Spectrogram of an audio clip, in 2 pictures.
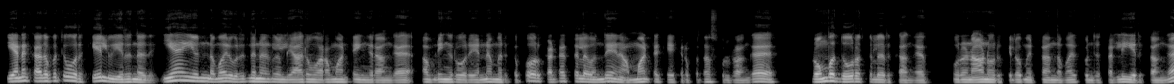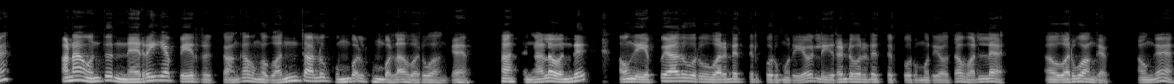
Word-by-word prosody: எனக்கு 160 Hz, +1 st, +2 dB
அத 150 Hz, -, +3 dB
பத்தி 175 Hz, +2 st, -4 dB
ஒரு 150 Hz, -, -1 dB
கேள்வி 155 Hz, -4 st, +2 dB
இருந்தது. 115 Hz, -4 st, 0 dB, 0.2 s
ஏன் 190 Hz, 0 st, +3 dB
இந்த 150 Hz, -3 st, +1 dB
மாரி 145 Hz, +1 st, +2 dB
விருந்தினர்கள் 125 Hz, -3 st, 0 dB
யாரும் 110 Hz, 0 st, -1 dB
வரமாட்டேங்கிறாங்க? 110 Hz, -3 st, -3 dB, 0.3 s
அப்டிங்கிற 115 Hz, 0 st, -1 dB
ஒரு 105 Hz, -, -4 dB
எண்ணம் 115 Hz, +1 st, 0 dB
இருக்கப்போ, 105 Hz, -, -11 dB
ஒரு 145 Hz, -, -5 dB
கட்டத்தில 135 Hz, +2 st, -2 dB
வந்து, 115 Hz, +5 st, 0 dB
எங்க 115 Hz, -5 st, -1 dB
அம்மாட்ட 120 Hz, +1 st, -1 dB
கேக்கிறப்போ 105 Hz, 0 st, -9 dB
தான் 115 Hz, 0 st, -7 dB
சொல்றாங்க, 100 Hz, +2 st, -7 dB, 0.6 s
ரொம்ப 145 Hz, +7 st, +5 dB
தூரத்தில 125 Hz, -3 st, 0 dB
இருக்காங்க. 95 Hz, -2 st, -6 dB, 0.4 s
ஒரு 110 Hz, -, -1 dB
400 110 Hz, -1 st, +2 dB
கிலோமீட்டர், 110 Hz, 0 st, -4 dB
அந்த 100 Hz, -1 st, -3 dB
மாரி 105 Hz, +1 st, -3 dB
கொஞ்சம் 100 Hz, -2 st, -8 dB
தள்ளி 115 Hz, +4 st, -2 dB
இருக்காங்க. 100 Hz, 0 st, -5 dB, 0.7 s
ஆனா 200 Hz, -, +8 dB
வந்து, 150 Hz, +6 st, +1 dB, 0.2 s
நெறைய 165 Hz, +11 st, +5 dB, 0.2 s
பேர் 135 Hz, -2 st, +3 dB
இருக்காங்க. 105 Hz, 0 st, -4 dB
அவுங்க 115 Hz, -8 st, 0 dB
வந்தாலும், 160 Hz, -, +2 dB
கும்பல் 130 Hz, +3 st, +1 dB
கும்பலா 115 Hz, -2 st, +2 dB
வருவாங்க. 100 Hz, -1 st, -3 dB, 0.5 s
அதனால 120 Hz, 0 st, +1 dB
வந்து, 135 Hz, +9 st, +4 dB, 0.4 s
அவுங்க 130 Hz, +3 st, +4 dB
எப்பயாவது 150 Hz, +7 st, +4 dB
1 130 Hz, -, -3 dB
வருடத்திற்கு 120 Hz, 0 st, 0 dB
1 105 Hz, -, -4 dB
முறையோ, 105 Hz, -1 st, -2 dB
இல்ல 130 Hz, -4 st, -1 dB
2 120 Hz, +3 st, +1 dB
வருடத்திற்கு 115 Hz, -2 st, -3 dB
1 105 Hz, -, -8 dB
முறையோ 100 Hz, -1 st, -4 dB
தான் 135 Hz, -2 st, 0 dB
வல்ல, 130 Hz, +6 st, 0 dB, 0.6 s
அ -, -, -1 dB, 0.2 s
வருவாங்க 125 Hz, -3 st, +2 dB, 0.4 s
அவுங்க. 105 Hz, +6 st, -1 dB
115 Hz, 160 wpm, -24 LUFS, 105-135 Hz, 0.7 s, ஆனா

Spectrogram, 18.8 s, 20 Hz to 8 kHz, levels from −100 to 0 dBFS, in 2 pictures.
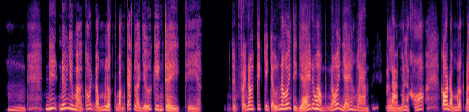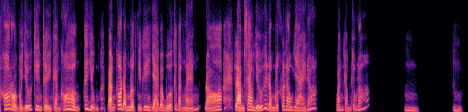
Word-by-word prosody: Ừm. 185 Hz, -6 st, -9 dB, 0.4 s
Ní 305 Hz, +4 st, +3 dB
nếu 290 Hz, +3 st, +3 dB
như 300 Hz, -4 st, +2 dB
mà 195 Hz, -9 st, +2 dB
có 280 Hz, +3 st, -1 dB
động 205 Hz, -, -2 dB
lực 200 Hz, -5 st, +4 dB
bằng 160 Hz, -1 st, 0 dB
cách 280 Hz, -, 0 dB
là 230 Hz, -, 0 dB
giữ 160 Hz, +7 st, +1 dB
kiên 235 Hz, -5 st, 0 dB
trì 155 Hz, -8 st, +2 dB
thì, 150 Hz, -3 st, -4 dB
ờ, 150 Hz, -, -8 dB, 0.6 s
đ -, -, -6 dB
phải -, -, -1 dB
nói 260 Hz, +2 st, +3 dB
cái 285 Hz, -, -3 dB
cái 230 Hz, -4 st, -2 dB
chữ -, -, +2 dB
nói 295 Hz, +4 st, +5 dB
thì 195 Hz, -, -1 dB
dễ, 165 Hz, -, +5 dB
đúng 295 Hz, -1 st, +2 dB
hông? 260 Hz, -, +7 dB
Nói 305 Hz, +9 st, +3 dB
dễ 250 Hz, -, +2 dB
hơn 230 Hz, -4 st, -5 dB
làm, 160 Hz, -4 st, -3 dB, 0.4 s
mà 155 Hz, -, -7 dB
làm 160 Hz, -2 st, +2 dB
mới 200 Hz, -, -4 dB
là -, -, -4 dB
khó, 250 Hz, +3 st, 0 dB, 0.3 s
có 285 Hz, 0 st, +10 dB
động 185 Hz, -7 st, 0 dB
lực 190 Hz, -2 st, 0 dB
đã -, -, +2 dB
khó 265 Hz, +2 st, 0 dB
rồi 195 Hz, -8 st, +2 dB
mà 155 Hz, 0 st, -6 dB
giữ 155 Hz, +10 st, -1 dB
kiên 220 Hz, -5 st, -3 dB
trì 160 Hz, -6 st, -3 dB
càng 150 Hz, +1 st, -7 dB
khó 225 Hz, -, -2 dB
hơn, 225 Hz, -7 st, 0 dB
thí 285 Hz, -, 0 dB
dụ 190 Hz, -8 st, -2 dB, 0.2 s
bạn 170 Hz, -, +4 dB
có 280 Hz, +7 st, +3 dB
động 190 Hz, -, -1 dB
lực 175 Hz, -3 st, 0 dB
nhiều -, -, -6 dB
khi 205 Hz, -2 st, -3 dB
vài 155 Hz, -4 st, -1 dB
ba 185 Hz, -, -2 dB
bữa 160 Hz, +1 st, -2 dB
cái 260 Hz, -, -10 dB
bạn 170 Hz, -5 st, -7 dB
nản. 150 Hz, -, -6 dB
Đó, 175 Hz, +9 st, 0 dB, 0.2 s
làm 170 Hz, -1 st, +6 dB
sao 215 Hz, +5 st, +1 dB
giữ 165 Hz, -3 st, +1 dB
cái 310 Hz, -, -4 dB
động 170 Hz, -, -2 dB
lực 170 Hz, -, -5 dB
đó 225 Hz, -, -3 dB
lâu 200 Hz, -3 st, -4 dB
dài 160 Hz, -4 st, -5 dB
đó, 285 Hz, +10 st, -7 dB, 0.4 s
quan 195 Hz, +2 st, -7 dB
trọng 160 Hz, -4 st, -10 dB
chỗ 170 Hz, +2 st, -12 dB
đó. 225 Hz, +7 st, -9 dB, 0.8 s
Ừm. 170 Hz, -6 st, -13 dB, 0.7 s
Ừm. 160 Hz, -7 st, -13 dB
195 Hz, 255 wpm, -23 LUFS, 165-250 Hz, 0.8 s, có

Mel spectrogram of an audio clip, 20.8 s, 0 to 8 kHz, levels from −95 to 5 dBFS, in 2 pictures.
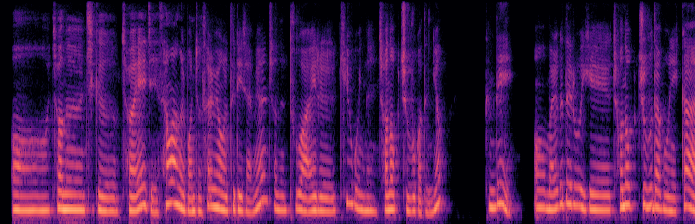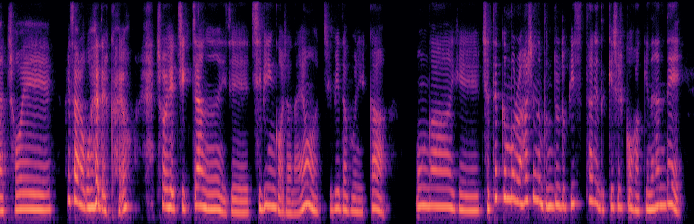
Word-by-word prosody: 어 190 Hz, -1 st, +2 dB
저는 200 Hz, -1 st, +6 dB
지금 185 Hz, -3 st, 0 dB
저의 190 Hz, +7 st, +2 dB
이제 175 Hz, -9 st, -5 dB
상황을 270 Hz, -, +3 dB
먼저 175 Hz, 0 st, 0 dB
설명을 215 Hz, -1 st, +3 dB
드리자면 190 Hz, -, -1 dB
저는 195 Hz, -9 st, -2 dB
2 205 Hz, +1 st, -2 dB
아이를 180 Hz, 0 st, +1 dB
키우고 275 Hz, -1 st, -4 dB
있는 185 Hz, -3 st, 0 dB
전업주부거든요. 190 Hz, -, -1 dB, 0.6 s
근데 225 Hz, -, 0 dB, 0.3 s
어 225 Hz, -3 st, 0 dB
말 205 Hz, +1 st, +2 dB
그대로 260 Hz, -1 st, -1 dB
이게 195 Hz, -2 st, +1 dB
전업주부다 240 Hz, +1 st, +1 dB
보니까 185 Hz, +1 st, 0 dB
저의 200 Hz, 0 st, +1 dB, 0.2 s
회사라고 265 Hz, -9 st, +3 dB
해야 275 Hz, +4 st, +6 dB
될까요? 210 Hz, +2 st, -3 dB, 0.4 s
저의 230 Hz, -4 st, +1 dB
직장은 210 Hz, -1 st, +1 dB
이제 160 Hz, -1 st, -4 dB
집인 235 Hz, +7 st, 0 dB
거잖아요. 180 Hz, -, -1 dB
집이다 210 Hz, -2 st, -4 dB
보니까 175 Hz, +2 st, -5 dB, 0.4 s
뭔가 240 Hz, -1 st, 0 dB
이게 190 Hz, -3 st, -2 dB
재택근무를 340 Hz, -, -1 dB
하시는 320 Hz, -1 st, 0 dB
분들도 245 Hz, -1 st, 0 dB
비슷하게 275 Hz, +3 st, -5 dB
느끼실 230 Hz, +2 st, -5 dB
것 220 Hz, -, -3 dB
같기는 200 Hz, +2 st, 0 dB
한데 250 Hz, -5 st, -1 dB
205 Hz, 325 characters per minute, -25 LUFS, 185-240 Hz, 0.6 s, 저는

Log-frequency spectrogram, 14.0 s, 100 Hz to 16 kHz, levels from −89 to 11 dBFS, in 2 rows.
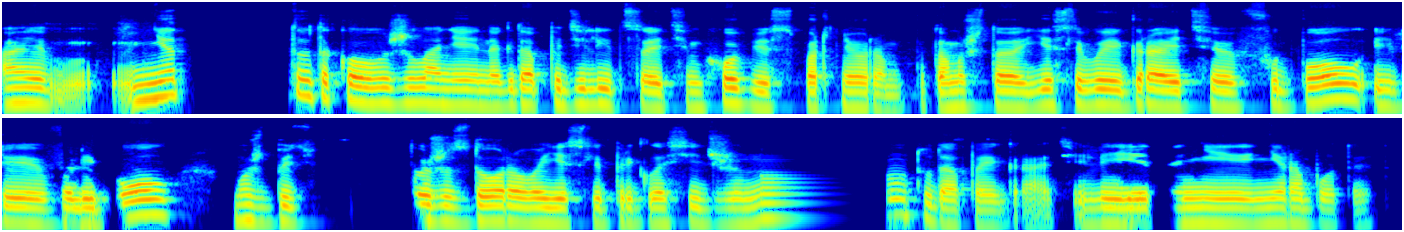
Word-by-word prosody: Ай 170 Hz, 0 st, +3 dB
м, -, -, -6 dB
нет 215 Hz, +6 st, +1 dB, 0.5 s
такого 190 Hz, -8 st, +3 dB
желания 160 Hz, -2 st, 0 dB
иногда 150 Hz, +1 st, +2 dB
поделиться 155 Hz, -1 st, -3 dB
этим 135 Hz, 0 st, -2 dB
хобби 160 Hz, 0 st, +3 dB
с 135 Hz, -, -9 dB
партнёром? 135 Hz, -3 st, 0 dB
Потому 135 Hz, +2 st, -1 dB
что 145 Hz, 0 st, +3 dB
если 155 Hz, +3 st, -1 dB
вы 155 Hz, 0 st, +4 dB
играете 145 Hz, -1 st, +3 dB
в -, -, -21 dB
футбол 170 Hz, +7 st, +3 dB
или 145 Hz, -3 st, 0 dB
волейбол, 175 Hz, +9 st, +2 dB, 0.3 s
может 160 Hz, -3 st, -5 dB
быть, 150 Hz, 0 st, -6 dB, 0.4 s
тоже 155 Hz, -2 st, +1 dB
здорово, 150 Hz, 0 st, +3 dB
если 140 Hz, 0 st, 0 dB
пригласить 140 Hz, +1 st, -5 dB
жену, 160 Hz, +6 st, -6 dB, 0.4 s
ну, 205 Hz, 0 st, -5 dB
туда 165 Hz, -9 st, -4 dB
поиграть. 125 Hz, -1 st, -9 dB
Или 135 Hz, 0 st, 0 dB
это 140 Hz, -, -14 dB
не 140 Hz, -1 st, 0 dB
не 140 Hz, +1 st, -2 dB
работает? 130 Hz, -2 st, -8 dB
145 Hz, 150 wpm, -22 LUFS, 140-160 Hz, 0.5 s, вы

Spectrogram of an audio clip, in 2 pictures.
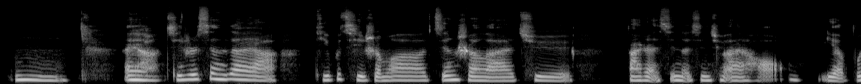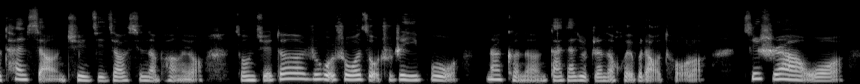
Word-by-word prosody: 嗯， 195 Hz, -3 st, +1 dB, 0.5 s
哎 210 Hz, -, +4 dB
呀， 200 Hz, -2 st, +5 dB
其 205 Hz, -, 0 dB
实 225 Hz, +1 st, +4 dB
现 235 Hz, 0 st, +2 dB
在 225 Hz, -3 st, +4 dB
呀， 195 Hz, -1 st, 0 dB, 0.4 s
提 200 Hz, -, -2 dB
不 240 Hz, -, -4 dB
起 215 Hz, -5 st, 0 dB
什 175 Hz, -1 st, +2 dB
么 190 Hz, +1 st, -1 dB
精 200 Hz, +2 st, +1 dB
神 185 Hz, -4 st, +3 dB
来， 170 Hz, 0 st, 0 dB
去， 180 Hz, -4 st, -3 dB, 0.6 s
发 185 Hz, -1 st, +3 dB
展 185 Hz, 0 st, 0 dB
新 195 Hz, -, -1 dB
的 185 Hz, -1 st, -1 dB
兴 190 Hz, -1 st, -2 dB
趣 195 Hz, 0 st, -4 dB
爱 175 Hz, -1 st, 0 dB
好， 195 Hz, +5 st, -5 dB, 0.3 s
也 170 Hz, -6 st, -1 dB
不 185 Hz, +3 st, -4 dB
太 225 Hz, +3 st, +1 dB
想 220 Hz, -1 st, -1 dB
去 195 Hz, -2 st, +1 dB
结 175 Hz, -1 st, -3 dB
交 175 Hz, +1 st, 0 dB
新 185 Hz, -1 st, -3 dB
的 165 Hz, -, -1 dB
朋 -, -, -4 dB
友。 -, -, -5 dB, 0.3 s
总 195 Hz, +1 st, +1 dB
觉 195 Hz, -, 0 dB
得 255 Hz, +3 st, +2 dB
如 235 Hz, -1 st, 0 dB
果 220 Hz, -2 st, +4 dB
说 220 Hz, -1 st, +3 dB
我 220 Hz, -, +6 dB
走 -, -, +1 dB
出 -, -, -6 dB
这 220 Hz, +2 st, +4 dB
一 200 Hz, 0 st, +2 dB
步， 200 Hz, -3 st, -1 dB, 0.2 s
那 225 Hz, -2 st, +2 dB
可 190 Hz, -3 st, -2 dB
能 190 Hz, 0 st, -4 dB
大 185 Hz, -1 st, -1 dB
家 185 Hz, -1 st, 0 dB
就 190 Hz, -, +2 dB
真 165 Hz, 0 st, -2 dB
的 175 Hz, -, -1 dB
回 -, -, -2 dB
不 -, -, -6 dB
了 -, -, -1 dB
头 -, -, -8 dB
了。 -, -, -5 dB, 0.4 s
其 260 Hz, 0 st, -1 dB
实 235 Hz, -2 st, +3 dB
啊， 220 Hz, -4 st, +5 dB
我， 170 Hz, +3 st, -1 dB
195 Hz, 225 characters per minute, -22 LUFS, 185-220 Hz, 0.6 s, 我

